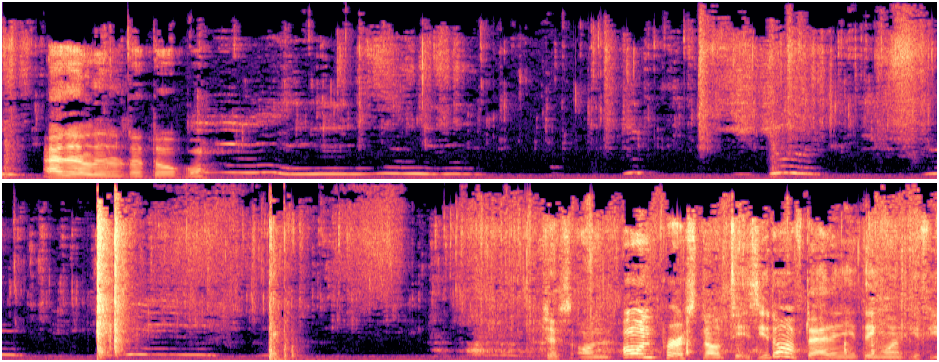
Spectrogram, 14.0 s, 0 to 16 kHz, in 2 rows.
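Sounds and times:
sauce bubbling in a frying pan: 2.2s - 14.0s.

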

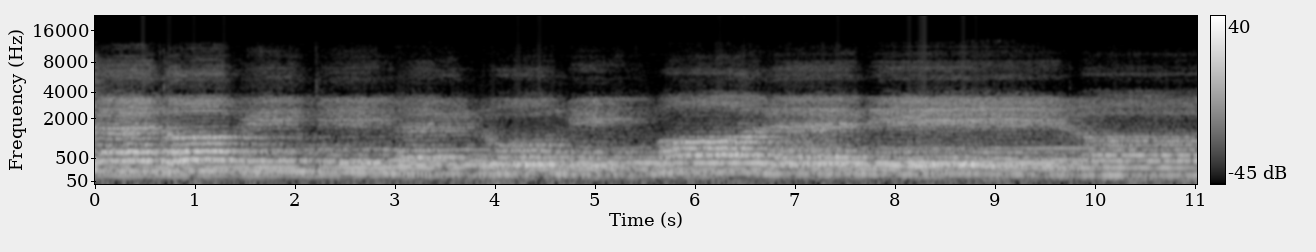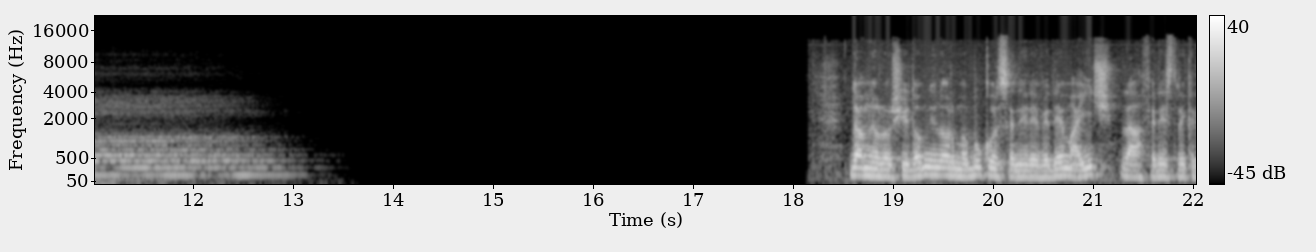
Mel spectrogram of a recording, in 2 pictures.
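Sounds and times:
voices singing church chant: 0.0s - 13.2s.

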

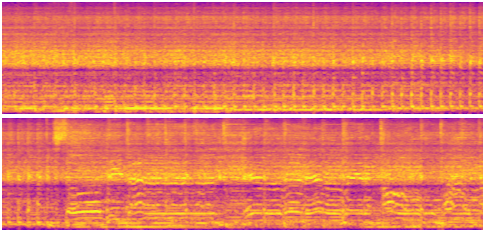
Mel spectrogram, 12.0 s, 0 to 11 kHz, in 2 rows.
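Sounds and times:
electric bass guitar: 0.0s - 12.0s
rock music: 0.0s - 12.0s.

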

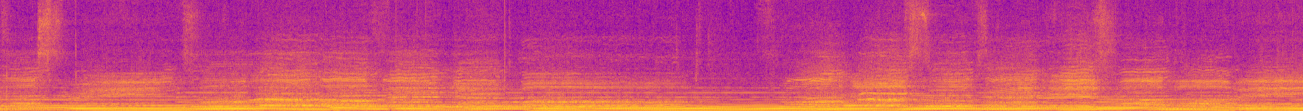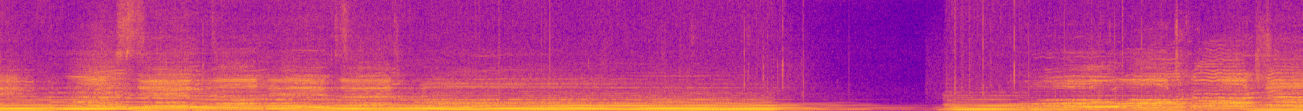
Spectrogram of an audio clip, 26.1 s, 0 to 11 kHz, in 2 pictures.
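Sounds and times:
choir singing a hymn: 0.0s - 21.0s, 22.4s - 26.0s.

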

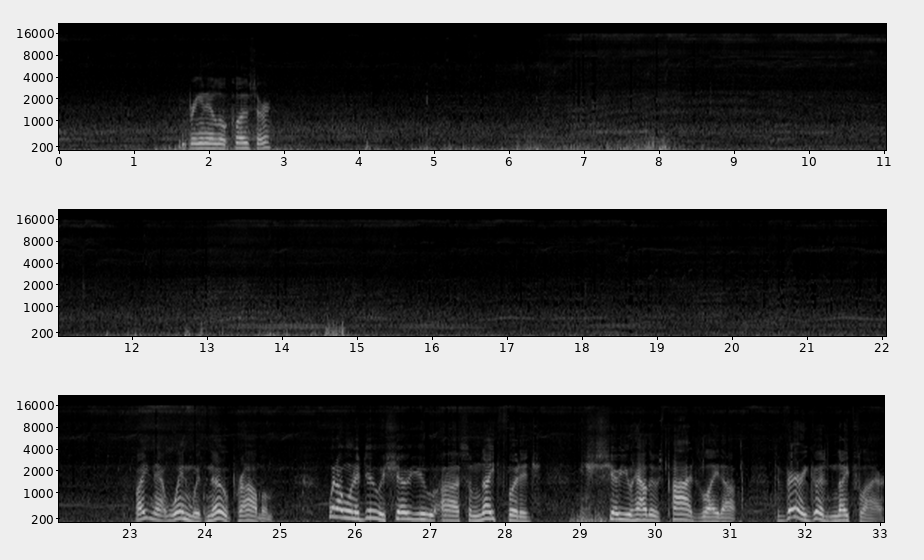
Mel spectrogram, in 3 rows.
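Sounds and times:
quadcopter motors whining: 0.0s - 33.0s
wind buffeting microphone: 1.2s - 3.4s, 4.0s - 8.8s, 11.6s - 15.1s, 28.8s - 31.2s.

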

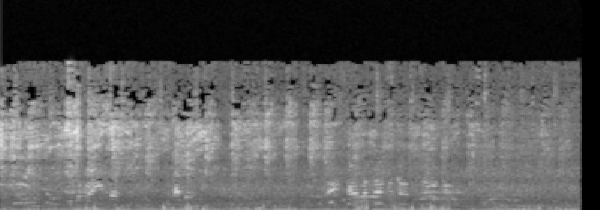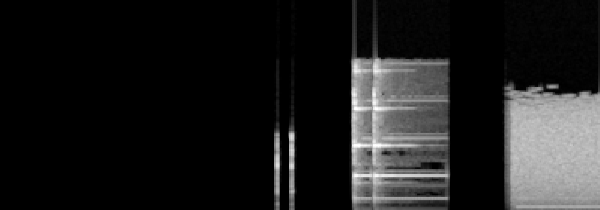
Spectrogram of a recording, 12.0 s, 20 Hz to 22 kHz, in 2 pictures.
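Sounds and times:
bell chiming: 9.6s - 10.5s.

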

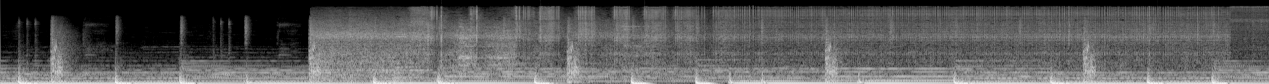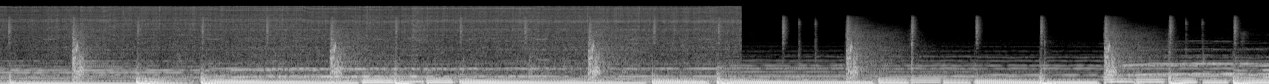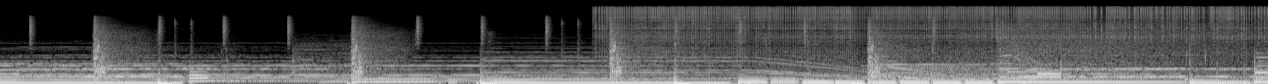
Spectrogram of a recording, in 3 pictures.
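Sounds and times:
background music with steady beat: 0.0s - 38.0s
welding arc hissing and crackling: 3.1s - 20.1s, 31.3s - 38.0s.

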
